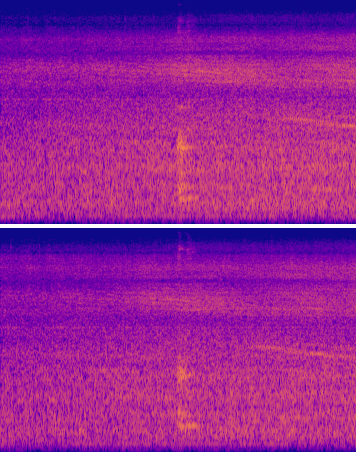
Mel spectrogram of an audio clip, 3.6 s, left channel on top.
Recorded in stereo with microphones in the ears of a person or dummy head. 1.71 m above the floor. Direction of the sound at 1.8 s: 5° right (ahead or behind).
